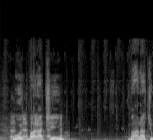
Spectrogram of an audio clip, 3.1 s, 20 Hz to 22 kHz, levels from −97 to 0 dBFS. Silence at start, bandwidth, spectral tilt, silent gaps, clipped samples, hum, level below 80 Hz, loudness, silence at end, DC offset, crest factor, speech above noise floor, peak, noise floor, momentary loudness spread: 0 s; 16 kHz; -6.5 dB/octave; none; under 0.1%; none; -64 dBFS; -28 LUFS; 0 s; under 0.1%; 16 dB; 34 dB; -14 dBFS; -61 dBFS; 9 LU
